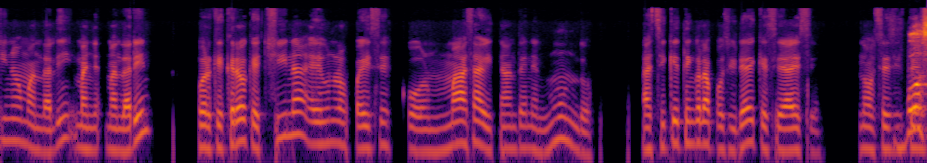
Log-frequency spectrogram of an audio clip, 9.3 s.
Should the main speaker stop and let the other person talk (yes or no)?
yes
